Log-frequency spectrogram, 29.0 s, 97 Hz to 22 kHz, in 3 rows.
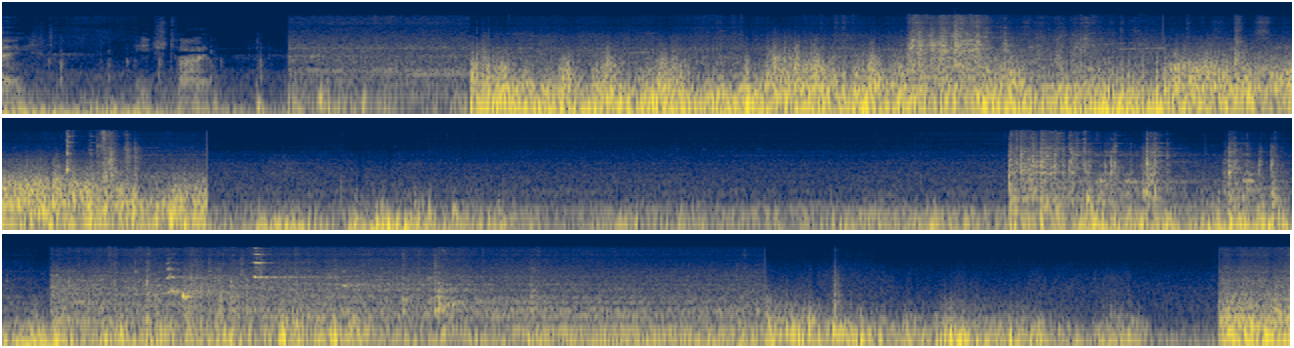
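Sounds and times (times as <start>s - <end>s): tractor low rumble: 0.0s - 29.0s
rushing noise: 1.6s - 29.0s
hitch rattles and clanks: 3.5s - 9.4s, 10.0s - 11.0s, 17.1s - 24.2s.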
